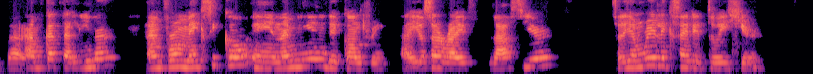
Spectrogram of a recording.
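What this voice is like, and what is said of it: Mexican accent in English. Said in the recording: “Your accent is so beautiful.”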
